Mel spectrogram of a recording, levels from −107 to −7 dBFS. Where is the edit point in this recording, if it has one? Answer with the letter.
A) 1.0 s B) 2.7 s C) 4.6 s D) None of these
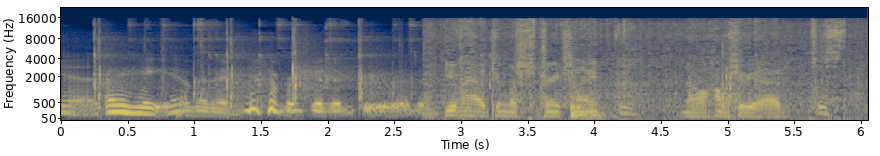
B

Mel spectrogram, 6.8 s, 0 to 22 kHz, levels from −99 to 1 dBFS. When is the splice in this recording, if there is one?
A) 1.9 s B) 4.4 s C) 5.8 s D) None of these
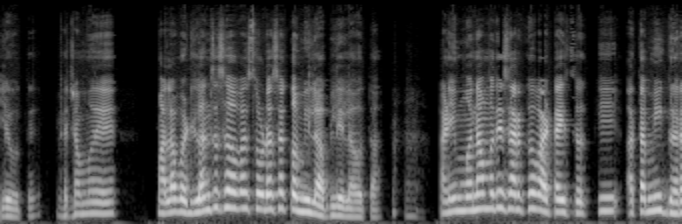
D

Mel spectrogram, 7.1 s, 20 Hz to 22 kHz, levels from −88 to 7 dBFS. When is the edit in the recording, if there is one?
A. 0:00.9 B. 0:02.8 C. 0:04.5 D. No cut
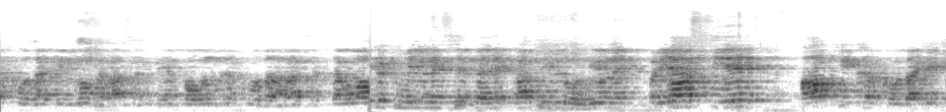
B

